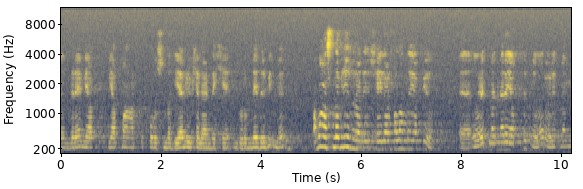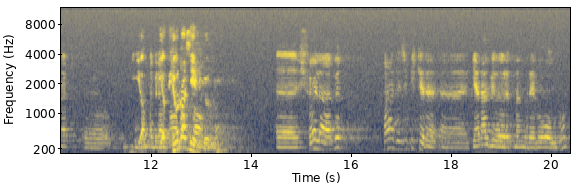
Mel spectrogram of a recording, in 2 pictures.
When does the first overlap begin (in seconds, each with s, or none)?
11.8 s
